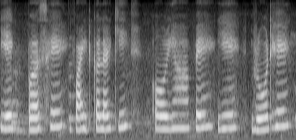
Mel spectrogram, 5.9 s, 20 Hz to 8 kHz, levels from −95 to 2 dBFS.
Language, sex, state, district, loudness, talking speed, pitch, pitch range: Hindi, female, Bihar, Begusarai, -16 LUFS, 140 wpm, 280 Hz, 270-305 Hz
